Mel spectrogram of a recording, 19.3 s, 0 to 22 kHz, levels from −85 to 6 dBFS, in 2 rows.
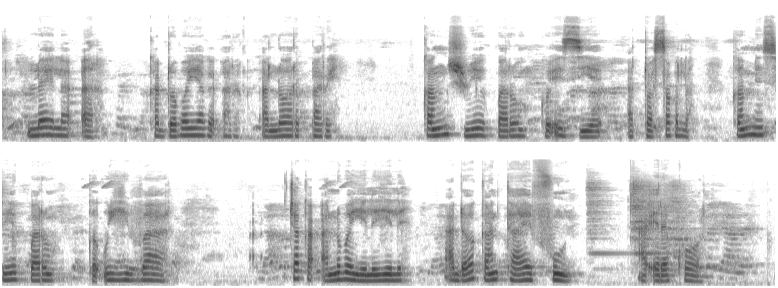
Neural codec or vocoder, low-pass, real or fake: none; 14.4 kHz; real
